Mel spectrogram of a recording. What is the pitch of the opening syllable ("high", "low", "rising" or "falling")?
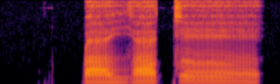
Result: low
